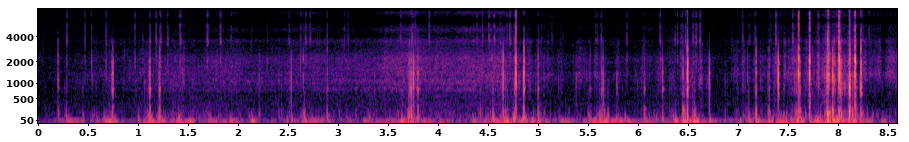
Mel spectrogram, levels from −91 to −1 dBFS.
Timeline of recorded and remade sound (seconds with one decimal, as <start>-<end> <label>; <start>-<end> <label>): 0.0-8.6 recorded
